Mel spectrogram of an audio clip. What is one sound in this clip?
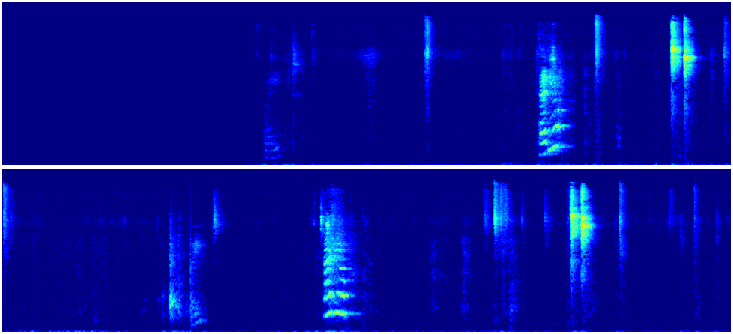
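A toy drops into a wicker basket with a soft thud.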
